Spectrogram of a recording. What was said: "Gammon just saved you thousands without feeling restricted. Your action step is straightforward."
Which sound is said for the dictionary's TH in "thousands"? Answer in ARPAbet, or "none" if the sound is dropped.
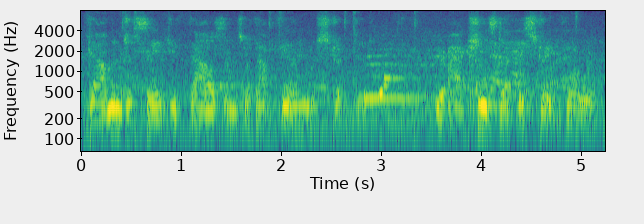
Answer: TH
